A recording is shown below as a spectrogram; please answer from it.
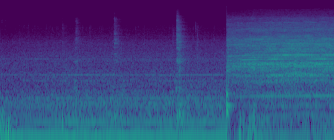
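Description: A heating tool starts up and blows a loud, steady whoosh of hot air over the surface of orthotic material. Before it, a quiet mechanical hum and a few soft clicks can be heard.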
